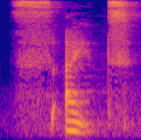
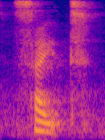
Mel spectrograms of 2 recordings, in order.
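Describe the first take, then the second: First: "Sight" split into a held s, then long i and t; tapped out. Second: Said in the usual way. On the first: Shown as a demonstration. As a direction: separate the sounds in "Sight". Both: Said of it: "have you tap it out".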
